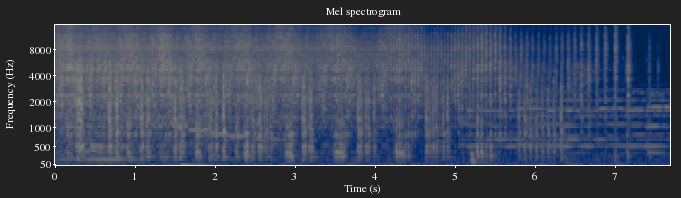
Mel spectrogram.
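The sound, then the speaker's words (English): A prize wheel, the 'Will of Chingadera', spins with a dense, rapid rattle of clicks that gradually slows into distinct, evenly spaced ticks as it winds down, with a faint musical tone underneath. “Let's move on to whatever the Will of Chingadera says next.”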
